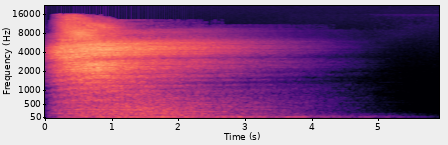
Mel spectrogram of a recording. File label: Woosh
